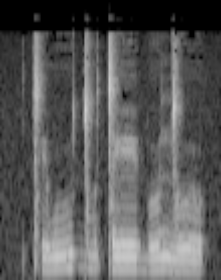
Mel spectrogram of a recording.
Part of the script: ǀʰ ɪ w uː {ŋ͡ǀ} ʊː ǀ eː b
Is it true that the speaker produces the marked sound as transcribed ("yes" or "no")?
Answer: no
